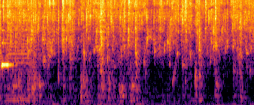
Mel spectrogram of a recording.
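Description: Wheat flour dough is washed under a running tap, a steady close splashing stream with uneven gurgles and slaps as the dough is worked in the water, with no talk.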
